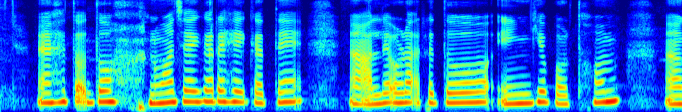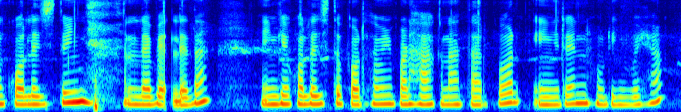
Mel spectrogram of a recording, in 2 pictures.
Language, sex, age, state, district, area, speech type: Santali, female, 18-30, West Bengal, Jhargram, rural, spontaneous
